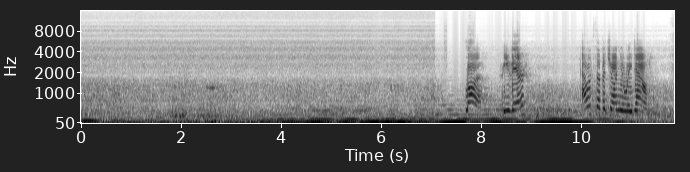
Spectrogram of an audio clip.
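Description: A cable car rumbles along a cable with a low hum.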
